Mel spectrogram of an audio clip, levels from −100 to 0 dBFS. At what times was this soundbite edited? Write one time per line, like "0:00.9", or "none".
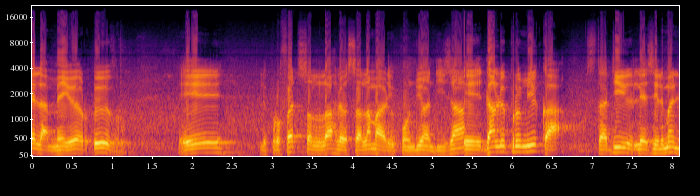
0:05.4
